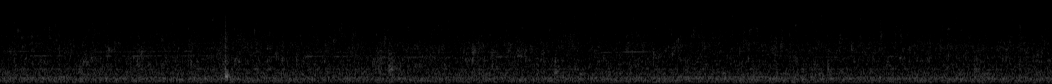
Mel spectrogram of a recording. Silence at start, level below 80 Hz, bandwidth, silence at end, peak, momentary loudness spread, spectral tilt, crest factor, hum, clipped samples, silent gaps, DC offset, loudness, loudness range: 0 s; -76 dBFS; 16.5 kHz; 0 s; -34 dBFS; 1 LU; -3 dB/octave; 22 dB; none; under 0.1%; none; under 0.1%; -54 LUFS; 1 LU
